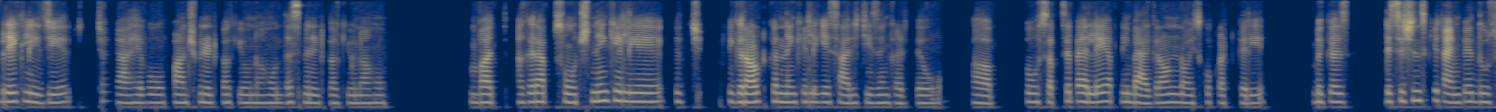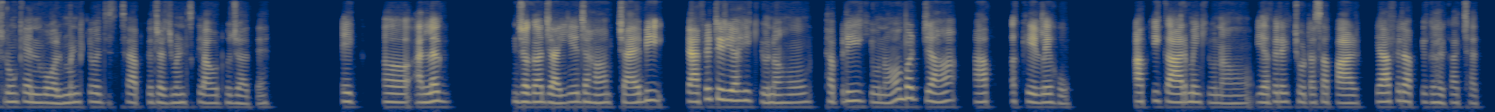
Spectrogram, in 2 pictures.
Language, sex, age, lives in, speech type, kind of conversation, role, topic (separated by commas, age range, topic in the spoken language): Hindi, female, 25-29, India, conversation, podcast, guest, Stress kam karne ke liye tum chai ka break lena zyada pasand karte ho ya thodi der walk par jaana?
